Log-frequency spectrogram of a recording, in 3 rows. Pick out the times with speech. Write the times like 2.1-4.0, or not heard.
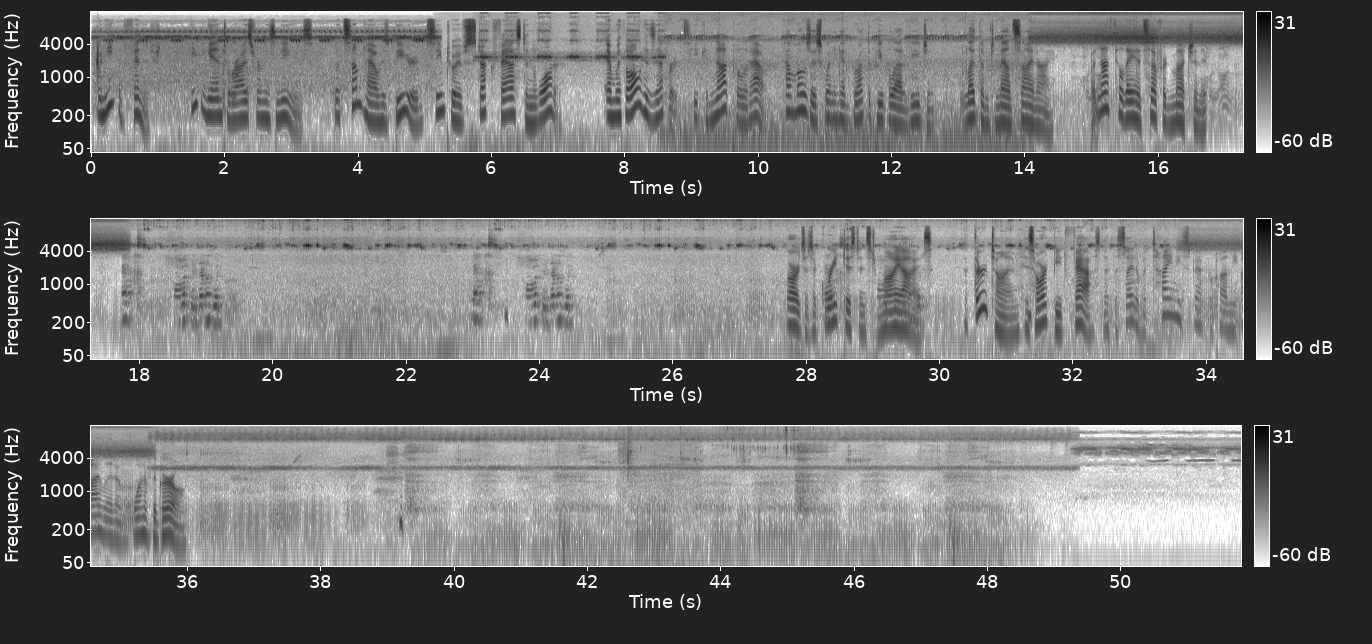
0.1-7.0, 7.7-16.8, 27.7-36.0.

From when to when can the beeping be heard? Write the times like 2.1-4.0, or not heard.
42.5-43.8.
